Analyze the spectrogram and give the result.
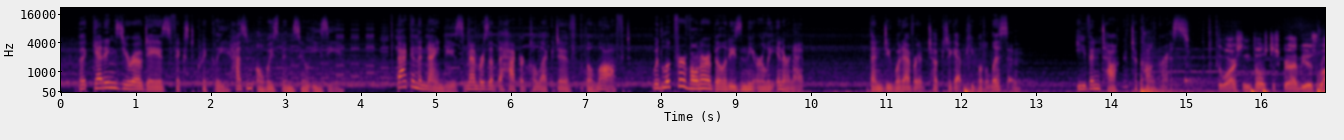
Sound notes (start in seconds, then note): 2.5 dial up modem beeps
